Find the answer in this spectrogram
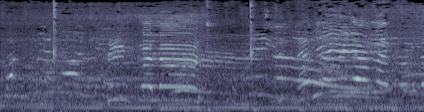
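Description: Young children calling out and squealing as they play, with a song playing in the background.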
